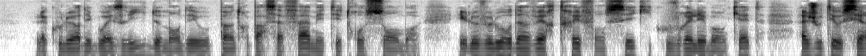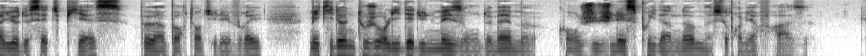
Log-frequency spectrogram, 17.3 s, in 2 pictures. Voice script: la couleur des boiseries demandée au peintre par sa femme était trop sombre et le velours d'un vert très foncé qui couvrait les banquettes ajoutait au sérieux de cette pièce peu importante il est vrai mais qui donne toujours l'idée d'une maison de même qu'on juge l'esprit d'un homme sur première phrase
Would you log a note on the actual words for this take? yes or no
no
